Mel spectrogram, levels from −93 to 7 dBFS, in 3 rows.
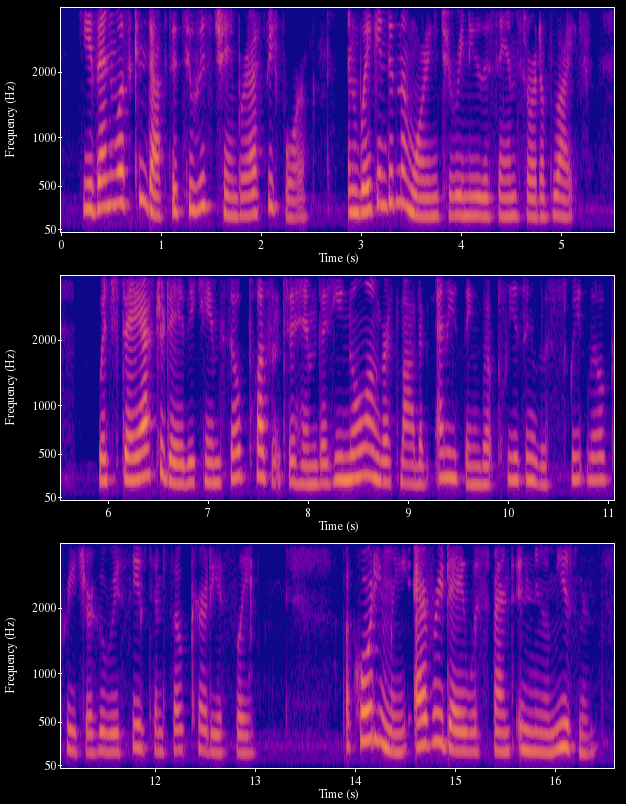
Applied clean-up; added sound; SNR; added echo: none; none; none; none.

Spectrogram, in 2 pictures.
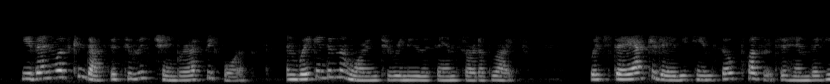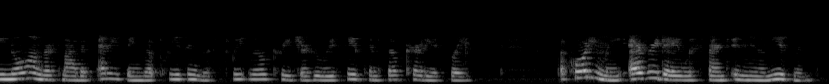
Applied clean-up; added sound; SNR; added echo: none; none; none; reverberation time 0.2 s.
